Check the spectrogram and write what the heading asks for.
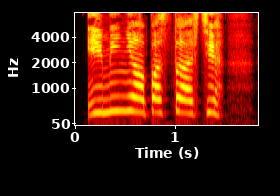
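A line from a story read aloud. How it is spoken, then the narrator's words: Shouting. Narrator (Russian): закричал он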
